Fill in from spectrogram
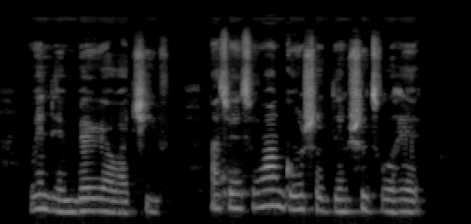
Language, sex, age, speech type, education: Nigerian Pidgin, female, 15-29, spontaneous, tertiary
